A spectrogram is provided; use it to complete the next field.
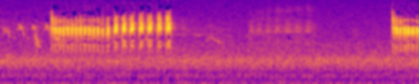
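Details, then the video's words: Eurasian blue tit sings a loud, high, ringing trill of rapid repeated notes for over a second. After a pause the trill starts again, with faint bird chatter in between. "Blue Tit's Enchanting Bird Song"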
